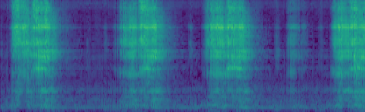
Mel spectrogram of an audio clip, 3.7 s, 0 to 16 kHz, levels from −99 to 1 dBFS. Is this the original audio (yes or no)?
no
